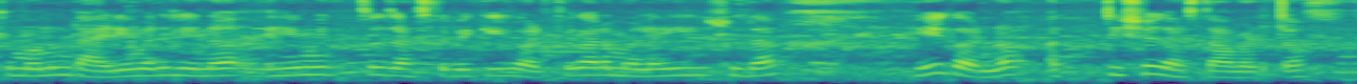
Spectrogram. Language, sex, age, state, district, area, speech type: Marathi, female, 45-60, Maharashtra, Thane, urban, spontaneous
